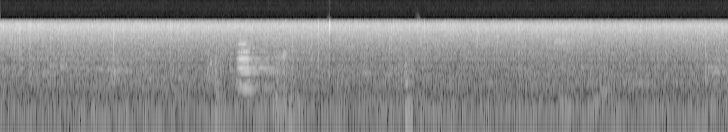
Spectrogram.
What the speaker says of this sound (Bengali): ফুটানো পানি দিয়ে দেবো।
